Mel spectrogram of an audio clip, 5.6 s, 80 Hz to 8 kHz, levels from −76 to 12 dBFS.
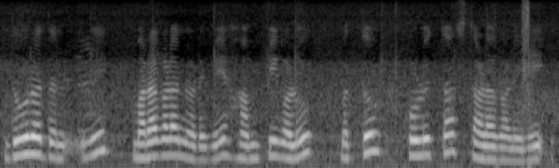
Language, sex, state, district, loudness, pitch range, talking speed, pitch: Kannada, female, Karnataka, Bangalore, -16 LUFS, 195-245 Hz, 75 wpm, 215 Hz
